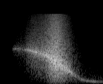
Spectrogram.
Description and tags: A swish with descending center frequency.
Click here to animate this sound!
